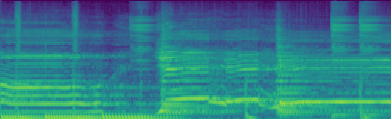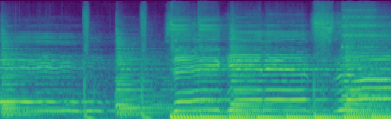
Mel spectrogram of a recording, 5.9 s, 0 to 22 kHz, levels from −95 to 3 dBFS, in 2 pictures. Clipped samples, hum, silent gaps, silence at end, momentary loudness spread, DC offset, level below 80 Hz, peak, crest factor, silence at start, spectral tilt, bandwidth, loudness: under 0.1%; none; none; 0 s; 8 LU; under 0.1%; -22 dBFS; -2 dBFS; 16 dB; 0 s; -4.5 dB/octave; 20 kHz; -18 LUFS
